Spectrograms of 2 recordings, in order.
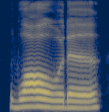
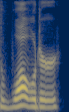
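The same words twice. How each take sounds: First: The R sound is dropped and drawn out. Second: The R sound is strongly pronounced. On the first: It imitates a mistaken outsider impression of the accent. The speaker calls it wrong. "They're they don't pronounce their R's" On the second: It reflects how the accent is actually spoken. The speaker calls it right. "Appalachian accent is very R heavy"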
